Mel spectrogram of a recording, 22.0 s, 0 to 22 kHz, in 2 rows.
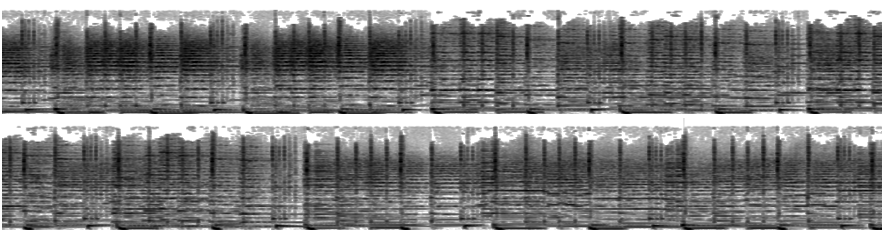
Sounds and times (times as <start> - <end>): Tender music: 0.0 - 22.0.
